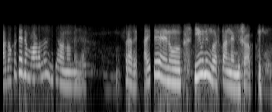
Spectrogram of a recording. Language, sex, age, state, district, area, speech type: Telugu, female, 45-60, Andhra Pradesh, Guntur, urban, conversation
